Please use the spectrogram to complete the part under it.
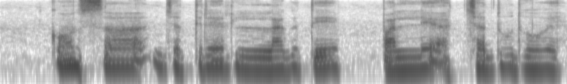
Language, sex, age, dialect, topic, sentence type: Magahi, male, 25-30, Northeastern/Surjapuri, agriculture, question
